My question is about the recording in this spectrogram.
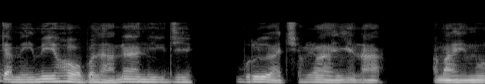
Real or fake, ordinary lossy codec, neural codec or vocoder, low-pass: fake; none; codec, 16 kHz in and 24 kHz out, 1.1 kbps, FireRedTTS-2 codec; 7.2 kHz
